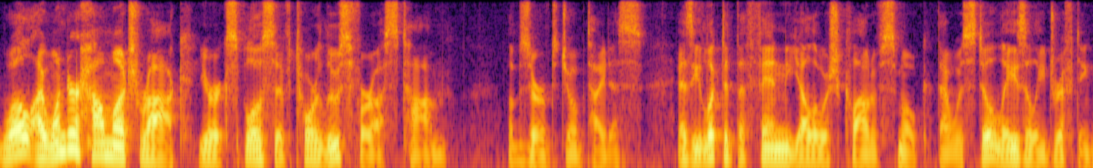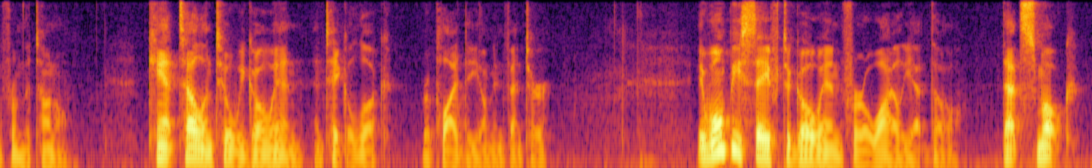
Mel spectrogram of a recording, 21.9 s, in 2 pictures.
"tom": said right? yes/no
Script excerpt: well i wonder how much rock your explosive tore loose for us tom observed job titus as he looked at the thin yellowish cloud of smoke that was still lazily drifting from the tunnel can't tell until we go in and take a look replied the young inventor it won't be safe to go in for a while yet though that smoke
yes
